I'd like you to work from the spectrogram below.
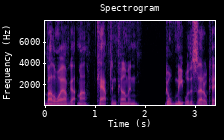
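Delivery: ordinary talk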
